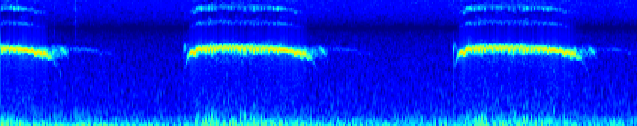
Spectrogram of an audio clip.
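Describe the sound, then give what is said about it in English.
A whistle is blown in three shrill, steady blasts, the first cut short at the start and the next two each lasting under a second, with brief pauses between them. “we were talking about a story, I think, out of Chicago last year, and they were recommending whistles.”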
